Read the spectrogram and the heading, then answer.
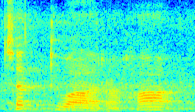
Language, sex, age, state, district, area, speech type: Sanskrit, female, 45-60, Tamil Nadu, Chennai, urban, read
